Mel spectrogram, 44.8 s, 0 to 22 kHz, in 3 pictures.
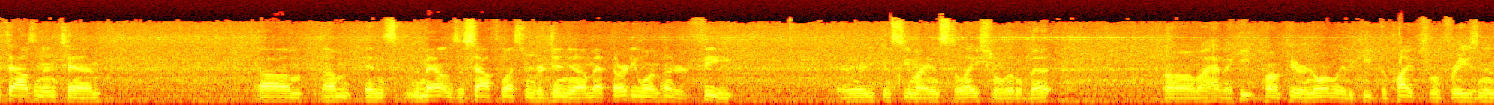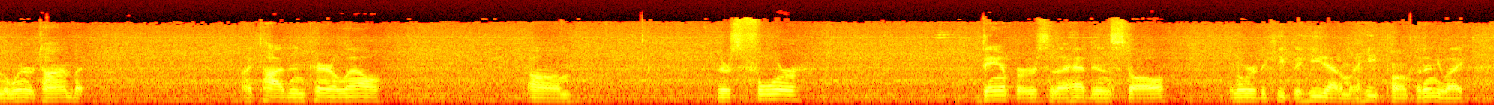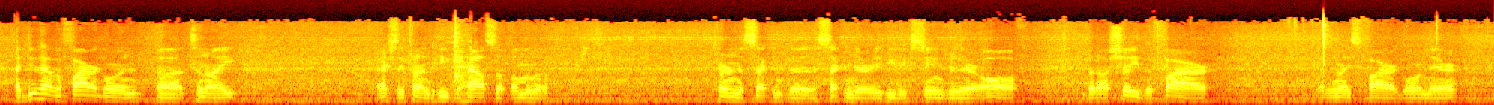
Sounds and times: Speech: 0:00.0 - 0:01.1, 0:02.6 - 0:07.4, 0:08.4 - 0:10.6, 0:11.6 - 0:15.8, 0:17.4 - 0:18.8, 0:20.2 - 0:20.8, 0:22.1 - 0:23.1, 0:24.7 - 0:32.3, 0:33.6 - 0:35.4, 0:37.0 - 0:40.1, 0:40.8 - 0:42.0, 0:43.0 - 0:44.5.

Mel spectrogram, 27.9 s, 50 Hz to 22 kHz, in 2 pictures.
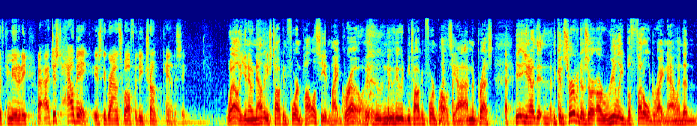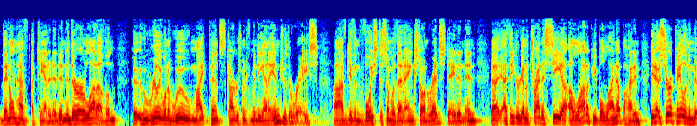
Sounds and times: Speech: 0:04.6 - 0:27.8.

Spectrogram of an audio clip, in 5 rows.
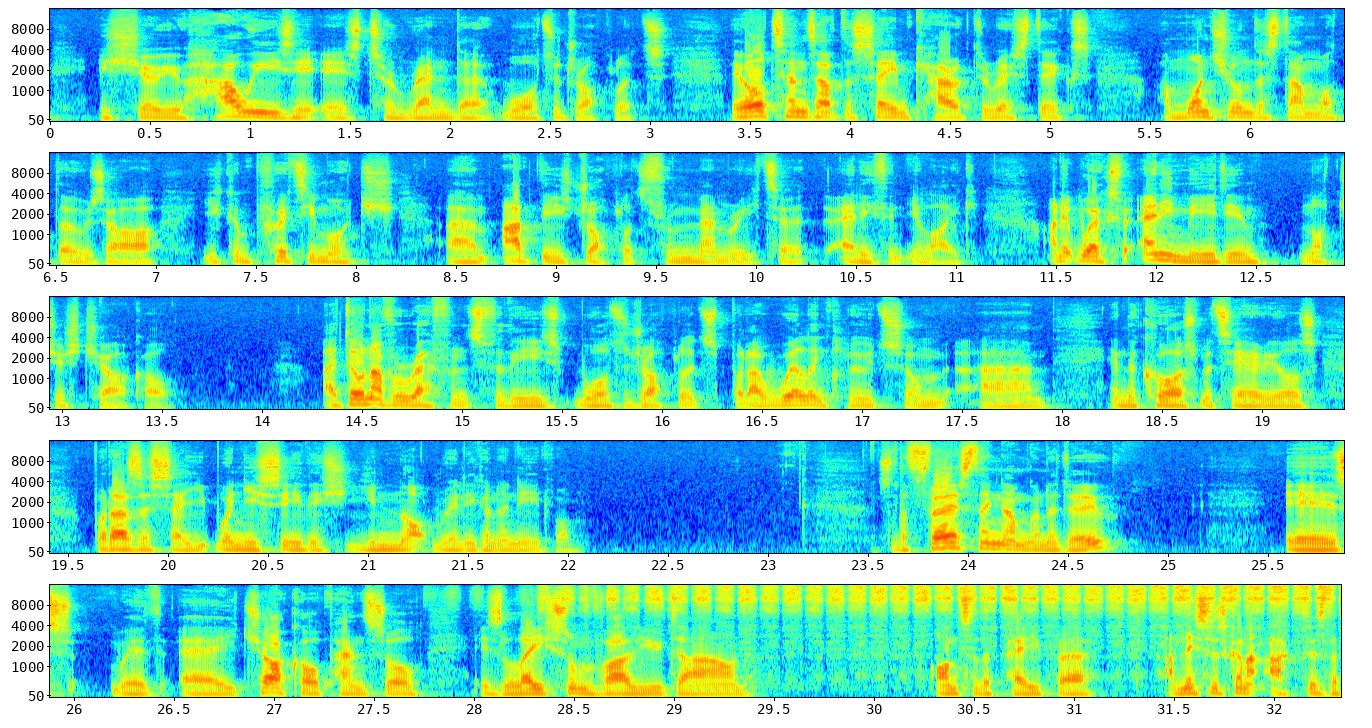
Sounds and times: Speech: 0:00.2 - 0:13.6, 0:14.3 - 0:22.1, 0:23.6 - 0:24.8, 0:25.6 - 0:29.6, 0:30.2 - 0:32.3.

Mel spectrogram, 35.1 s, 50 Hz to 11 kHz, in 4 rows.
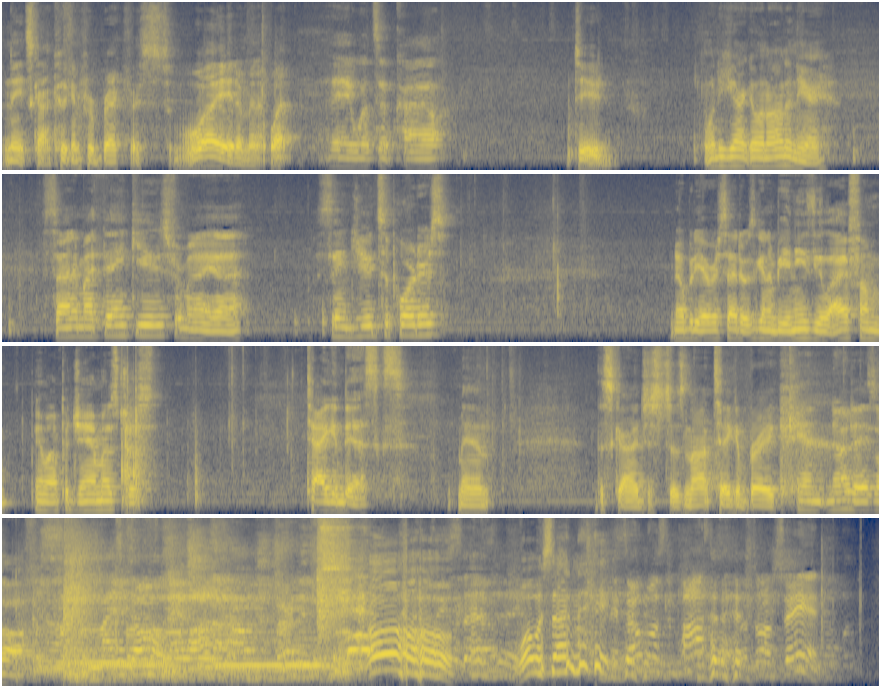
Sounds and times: Speech: 0:00.0 - 0:04.5, 0:05.7 - 0:06.2, 0:07.0 - 0:08.4, 0:09.2 - 0:11.3, 0:11.9 - 0:13.3, 0:15.4 - 0:19.2, 0:20.6 - 0:22.5, 0:23.5 - 0:34.8.

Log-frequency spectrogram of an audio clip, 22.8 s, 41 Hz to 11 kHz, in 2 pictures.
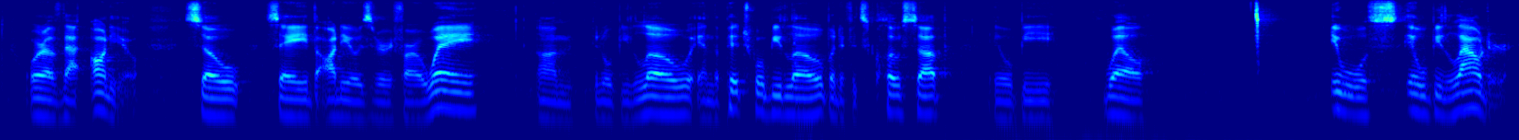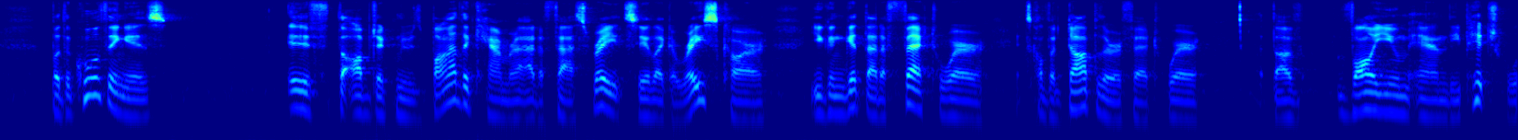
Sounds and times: Speech: 0:00.2 - 0:08.7, 0:10.0 - 0:12.8, 0:13.6 - 0:22.7.

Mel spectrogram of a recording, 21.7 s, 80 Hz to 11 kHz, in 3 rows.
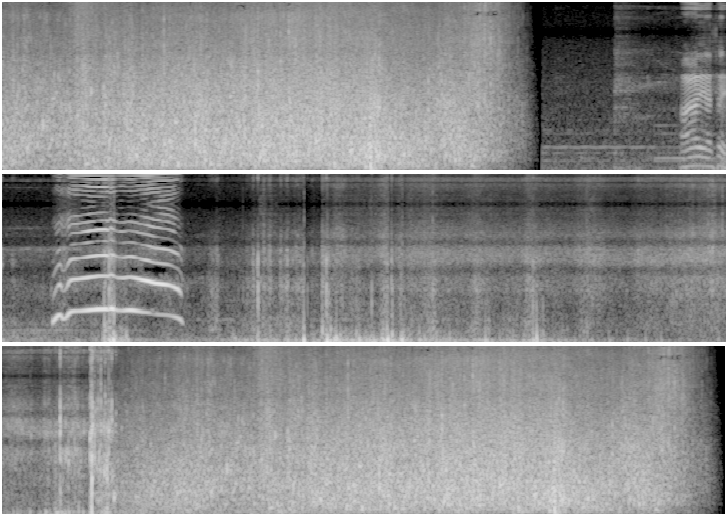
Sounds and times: Water: 0:00.0 - 0:05.4, 0:06.9 - 0:21.7.

